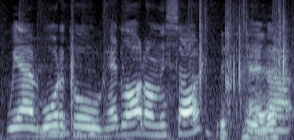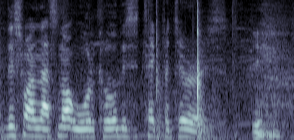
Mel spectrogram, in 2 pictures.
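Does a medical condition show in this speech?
No.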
